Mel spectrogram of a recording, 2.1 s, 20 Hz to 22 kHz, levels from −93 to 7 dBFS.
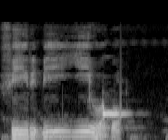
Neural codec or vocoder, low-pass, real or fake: vocoder, 44.1 kHz, 128 mel bands every 256 samples, BigVGAN v2; 10.8 kHz; fake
